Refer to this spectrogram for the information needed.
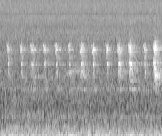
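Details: A noisy guinea fowl gives a rapid series of harsh, grating notes, about four per second, steady throughout and ending in a slightly louder burst, over a constant low rumble.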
